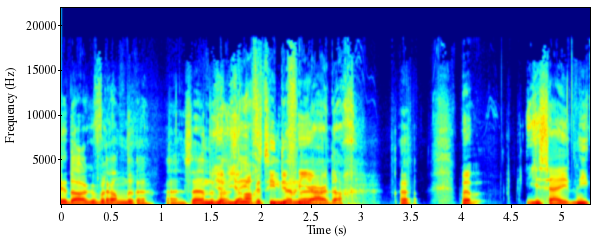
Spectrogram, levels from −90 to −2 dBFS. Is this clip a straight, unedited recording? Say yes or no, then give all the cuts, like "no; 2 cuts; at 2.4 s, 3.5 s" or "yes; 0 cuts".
yes; 0 cuts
